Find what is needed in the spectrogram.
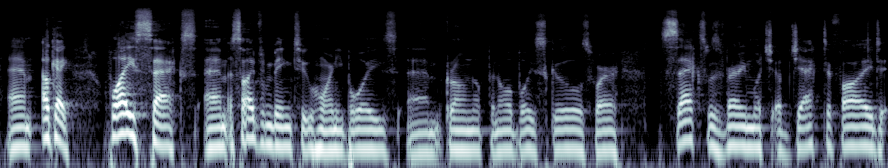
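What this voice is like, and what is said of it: Sultry, husky voice. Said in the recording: “my voice is sounding a little bit sultry ... my voice is sounding so sultry”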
